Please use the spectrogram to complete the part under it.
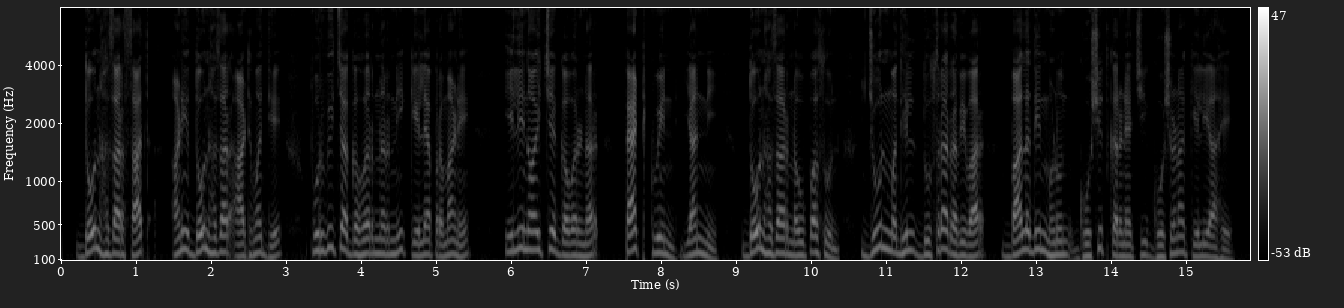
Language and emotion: Marathi, neutral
